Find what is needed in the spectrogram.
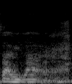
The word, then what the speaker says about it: Aguilar: Yeah, it's Aguilar. You want me to spell that for you? A-G-U-I-L-A-R.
